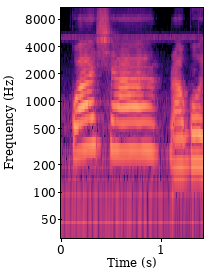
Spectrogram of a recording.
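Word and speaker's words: 刮痧: 중국어 발음으로는 과 정도 될 수 있어요. 그 다음에 사라는 것은 긁는 다음에 나타나는 증상이 있죠. 멍같이 빨갛게 올라오는 증상 말이에요. 멍을 이야기하여 괄사, 한자로는 괄사라고 말을 하고 중국어로는 꽈샤라고 읽을 수 있어요.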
